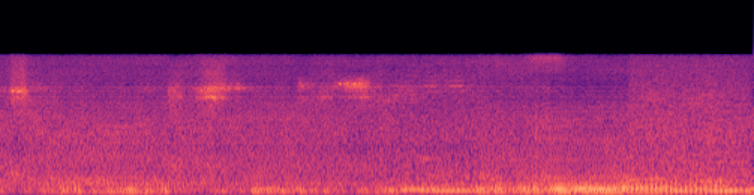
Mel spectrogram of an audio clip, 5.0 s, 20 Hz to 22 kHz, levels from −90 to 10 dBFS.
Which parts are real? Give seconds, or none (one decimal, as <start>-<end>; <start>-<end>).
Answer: 2.6-3.2; 4.2-5.0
